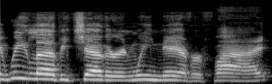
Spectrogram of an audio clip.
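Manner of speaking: feed the line in grandma's voice; grandma voice prompt. Retold or imitated.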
